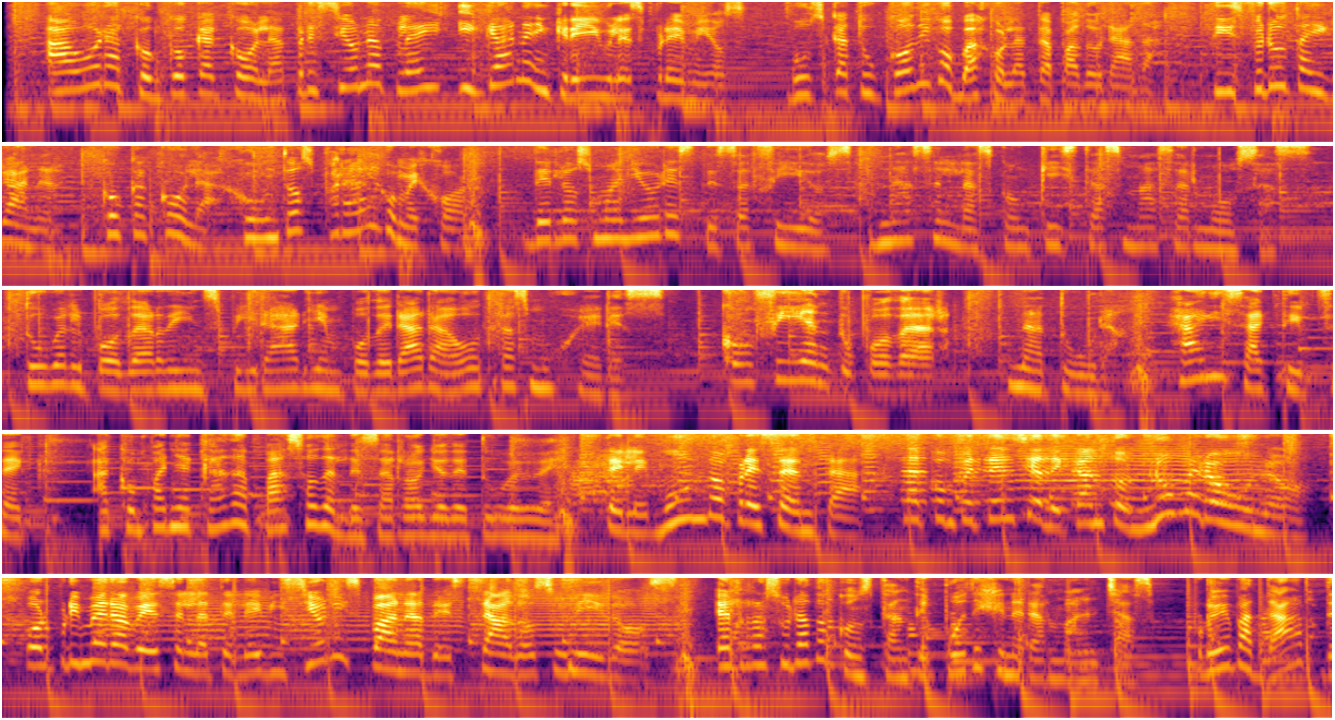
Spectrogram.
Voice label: voiceover, foreign language; New York; spanish

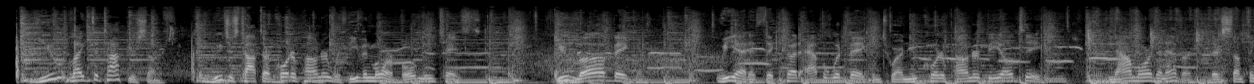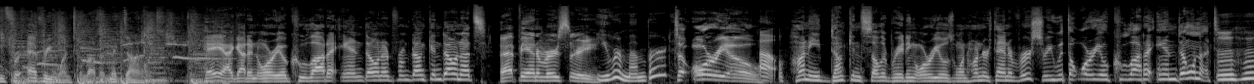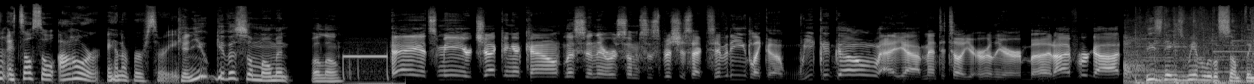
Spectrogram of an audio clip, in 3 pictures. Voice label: Voiceover, Commercial, Men; Chicago

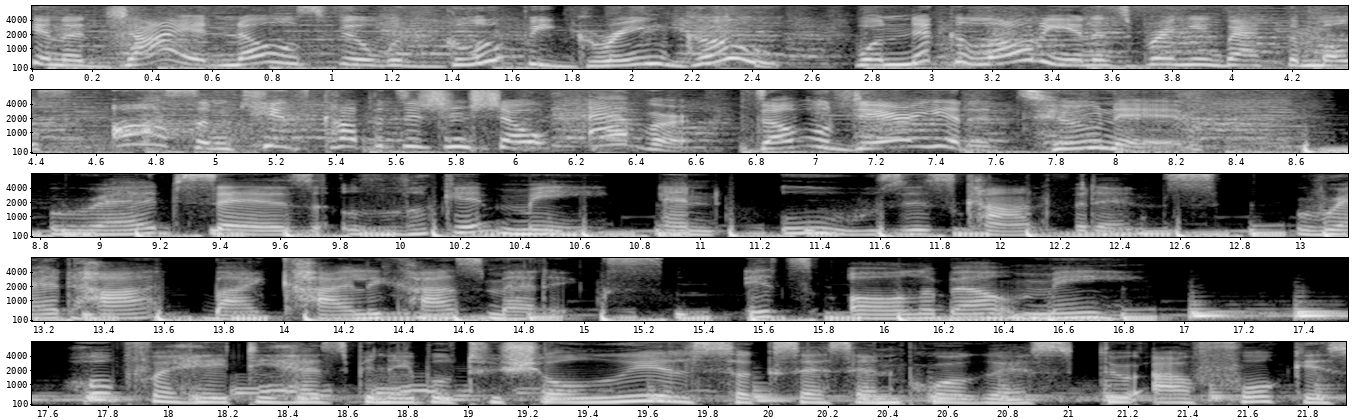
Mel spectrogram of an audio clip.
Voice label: Voiceover Commercial Women; Chicago

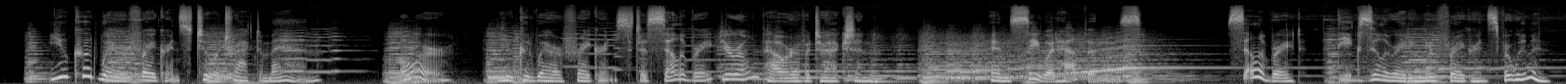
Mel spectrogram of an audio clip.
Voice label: Voiceover Animation; New York

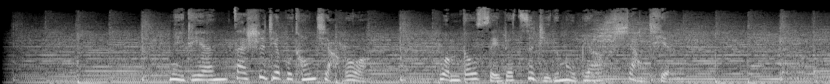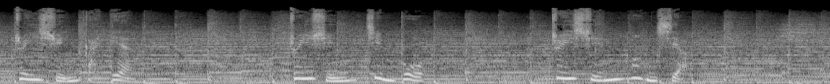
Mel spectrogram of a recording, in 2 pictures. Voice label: Voiceover, Foreign Language, Chinese; Chicago

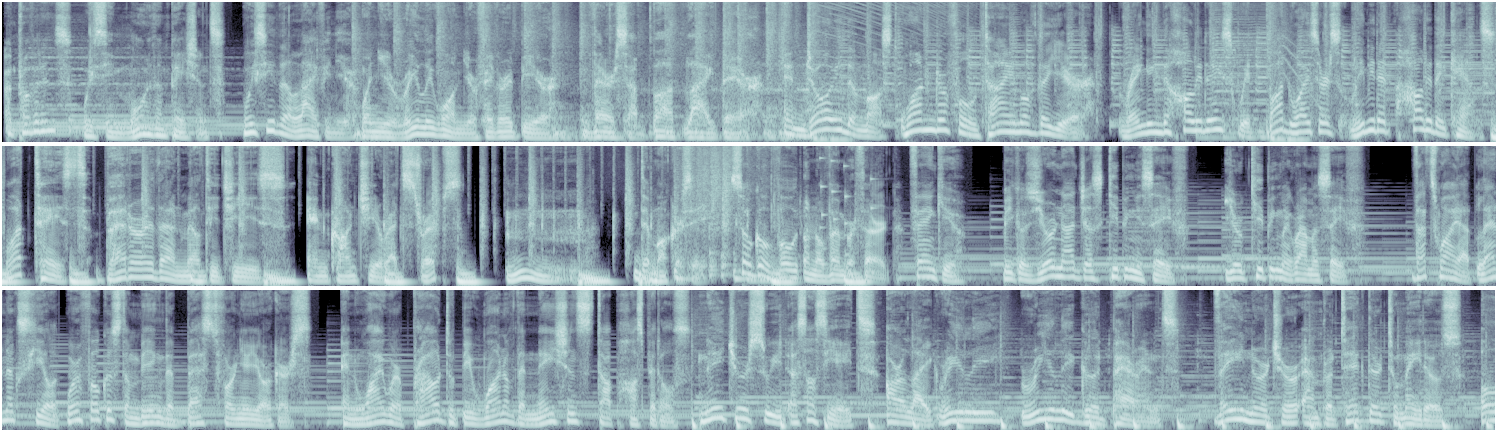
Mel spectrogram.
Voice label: voiceover foreign language spanish; New York

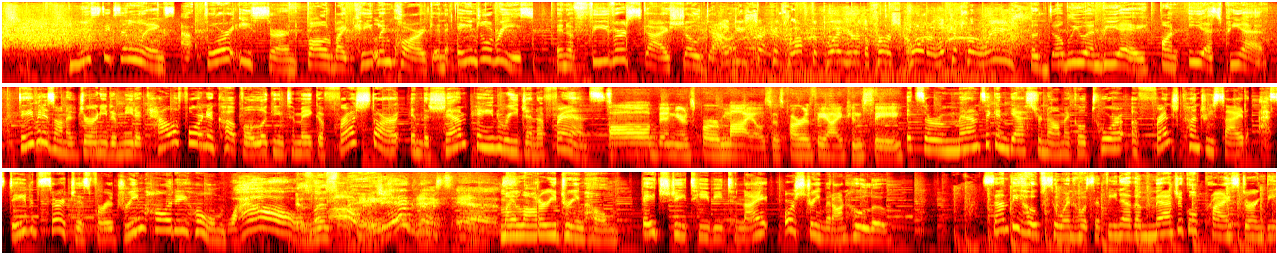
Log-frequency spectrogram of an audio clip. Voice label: voiceover, commercial, women; New York

